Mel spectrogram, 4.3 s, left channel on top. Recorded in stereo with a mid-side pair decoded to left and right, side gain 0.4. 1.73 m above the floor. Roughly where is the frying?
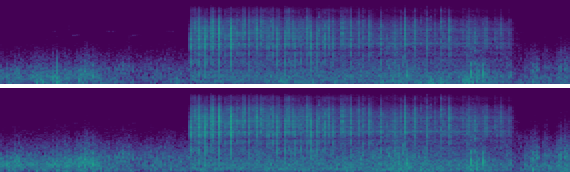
Ahead.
